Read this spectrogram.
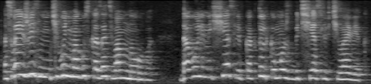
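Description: Radio drama: eager young daughter, high-voiced, earnest and quick, echoey room. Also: female voice, lively intonation. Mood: earnest reading. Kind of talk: radio play acting. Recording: roomy, echoing radio studio recording.

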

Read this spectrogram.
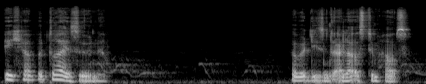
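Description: A woman's voice: on the low side, measured pace, vocal fry, a little mellow, slightly rough, heavily acted. An actress playing a stern older woman, a mother of three grown sons, who speaks in a guarded, cool and matter-of-fact way in a radio drama.

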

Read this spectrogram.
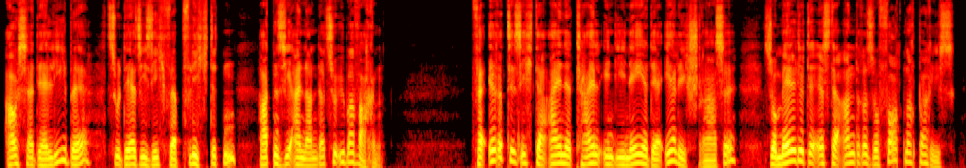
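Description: A man giving expressive literary narration in a radio drama, as a storyteller. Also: medium pitch, dry recording, studio quality.

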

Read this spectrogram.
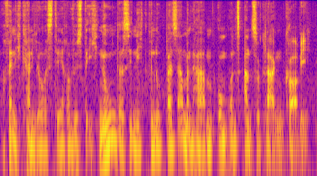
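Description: An actor playing a cornered, defensive young lawyer in a radio drama, agitated and hesitant, at times breathy. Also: male voice, low voice, huge pitch swings, quick pace, slight background noise, full character voice. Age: young adult. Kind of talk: 1980s German radio drama acting.

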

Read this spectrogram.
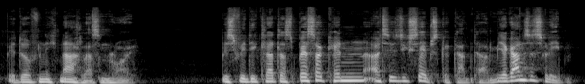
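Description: Dogged sheriff, husky voice with lively pitch, radio play. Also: male voice, a little fast. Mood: earnest. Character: dogged worn male sheriff, case-obsessed.

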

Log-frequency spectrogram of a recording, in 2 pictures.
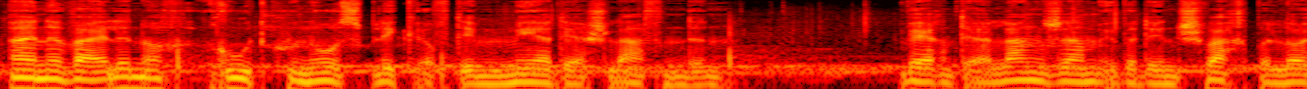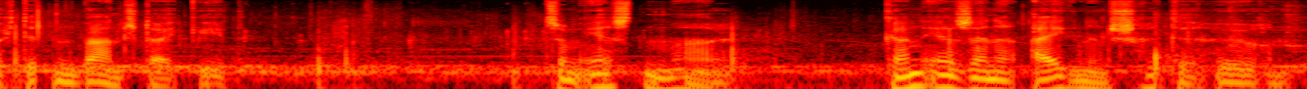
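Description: A man narrating a radio play in a slow, measured way. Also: sits low, gravelly, background noise.

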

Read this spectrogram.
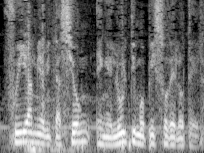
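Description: A man's voice: mid-range voice, fast, music in the background, lightly acted. An actor playing an earnest, lovestruck young man, narrating and speaking in an intimate radio drama. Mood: wistful narration. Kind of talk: first-person radio drama narration and dialogue.

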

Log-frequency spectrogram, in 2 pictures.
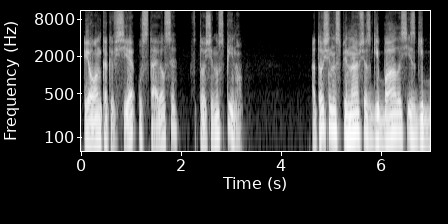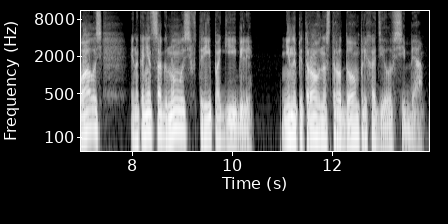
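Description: A man narrating a children's radio play as an expressive storyteller, with deliberate dramatic pauses. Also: fairly low pitch, no room sound, studio quality. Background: prominent music.

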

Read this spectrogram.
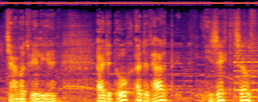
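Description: An actor playing a courteous, drily witty old friend back from travels in a Flemish radio drama, gentlemanly in manner. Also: male voice, on the low side, lively intonation, brisk, over loud music, natural voice. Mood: dry. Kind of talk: naturalistic radio drama dialogue.

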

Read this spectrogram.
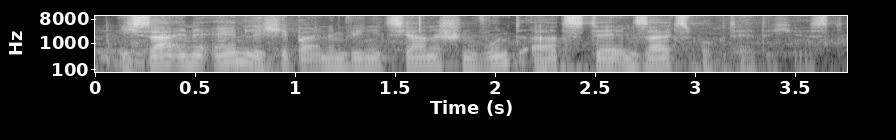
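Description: An actor playing a calm, modest medieval monk and inventor in a naturalistic radio drama, speaking in a measured, encouraging way. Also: male voice, medium pitch, over music, lightly acted. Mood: modest, explaining.

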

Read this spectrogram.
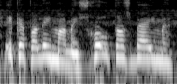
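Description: A man's voice: sits high, normal speed, faint music behind, pitched above the performer's own voice. A man voicing a mischievous young schoolboy in a storybook, with an exclaiming, boyish delivery. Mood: protesting.

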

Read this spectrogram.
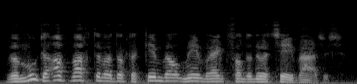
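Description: A man's voice: mid-range voice, expressive, fairly quick, husky. An actor playing a cautious, commanding male doctor who admonishes his team in a science fiction radio drama.

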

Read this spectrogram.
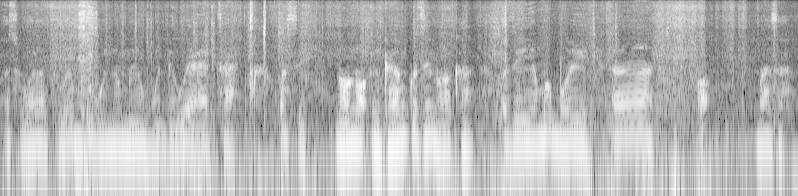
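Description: A man with a Ghanaian accent, preaching and giving testimony, emphatic and often repeating words in chanting runs. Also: medium pitch. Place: outdoors on a busy street. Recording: noisy street recording.

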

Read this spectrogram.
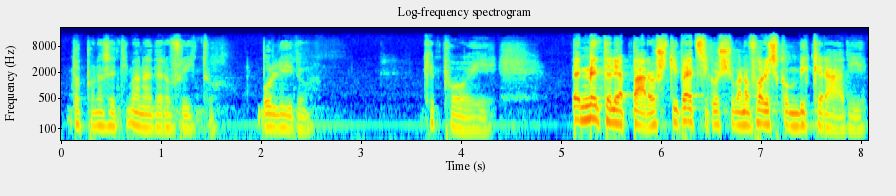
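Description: An actor playing an excitable working-class factory worker, telling his story in a central Italian accent with repeated phrases for emphasis. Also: on the low side, moderate pace, pauses often, lightly acted. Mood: resigned, vivid. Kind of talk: theatrical monologue in dialect.

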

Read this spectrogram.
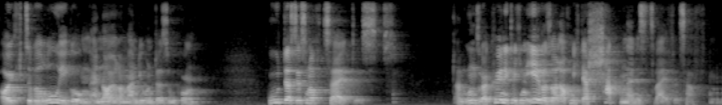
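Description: A scheming, wrathful queen of England in classical radio drama. Her low voice has a bright, forceful edge and a regal, declamatory delivery. The room adds noticeable echo around her. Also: lively intonation, moderate pace. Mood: regal, commanding. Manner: declamatory, regal, swinging from whisper to outburst. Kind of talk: classical German stage verse in radio drama.

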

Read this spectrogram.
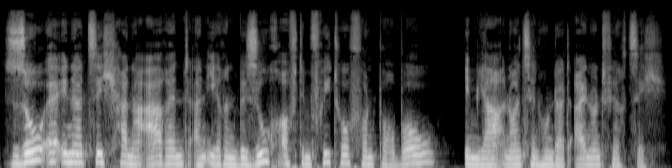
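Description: A woman's voice: sits low, moderate pace, a little mellow. A woman reading scripted narration for a radio documentary.

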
